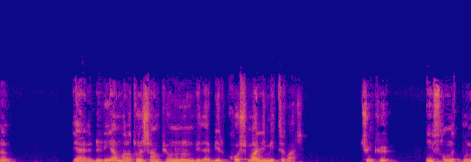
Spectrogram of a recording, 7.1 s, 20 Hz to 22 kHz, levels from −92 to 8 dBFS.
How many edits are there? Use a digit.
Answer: 0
